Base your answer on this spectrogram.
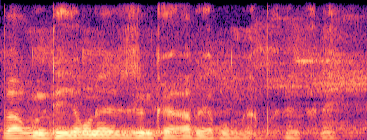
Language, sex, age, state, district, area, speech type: Bodo, male, 45-60, Assam, Udalguri, urban, spontaneous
